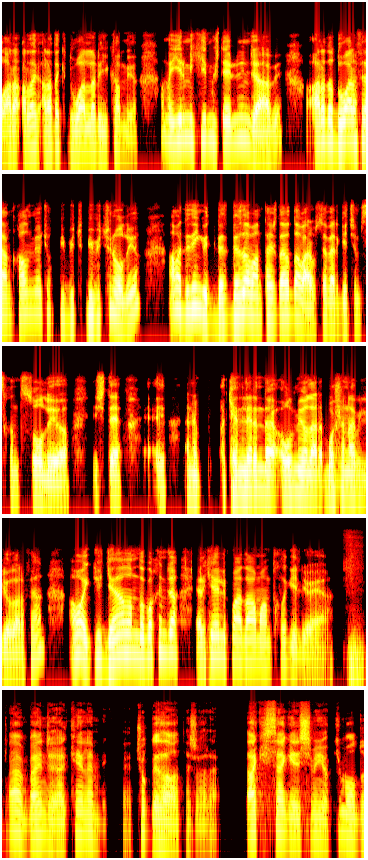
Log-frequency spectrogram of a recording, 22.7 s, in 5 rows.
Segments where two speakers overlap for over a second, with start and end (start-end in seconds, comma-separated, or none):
none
